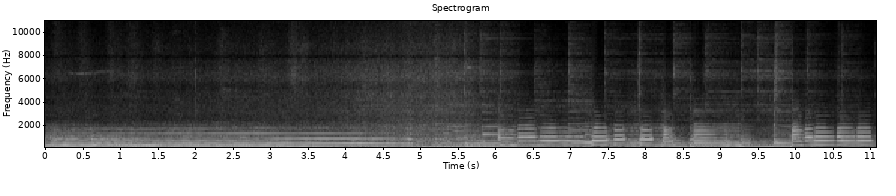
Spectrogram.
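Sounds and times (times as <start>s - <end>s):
band holding a long note: 0.0s - 11.0s.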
